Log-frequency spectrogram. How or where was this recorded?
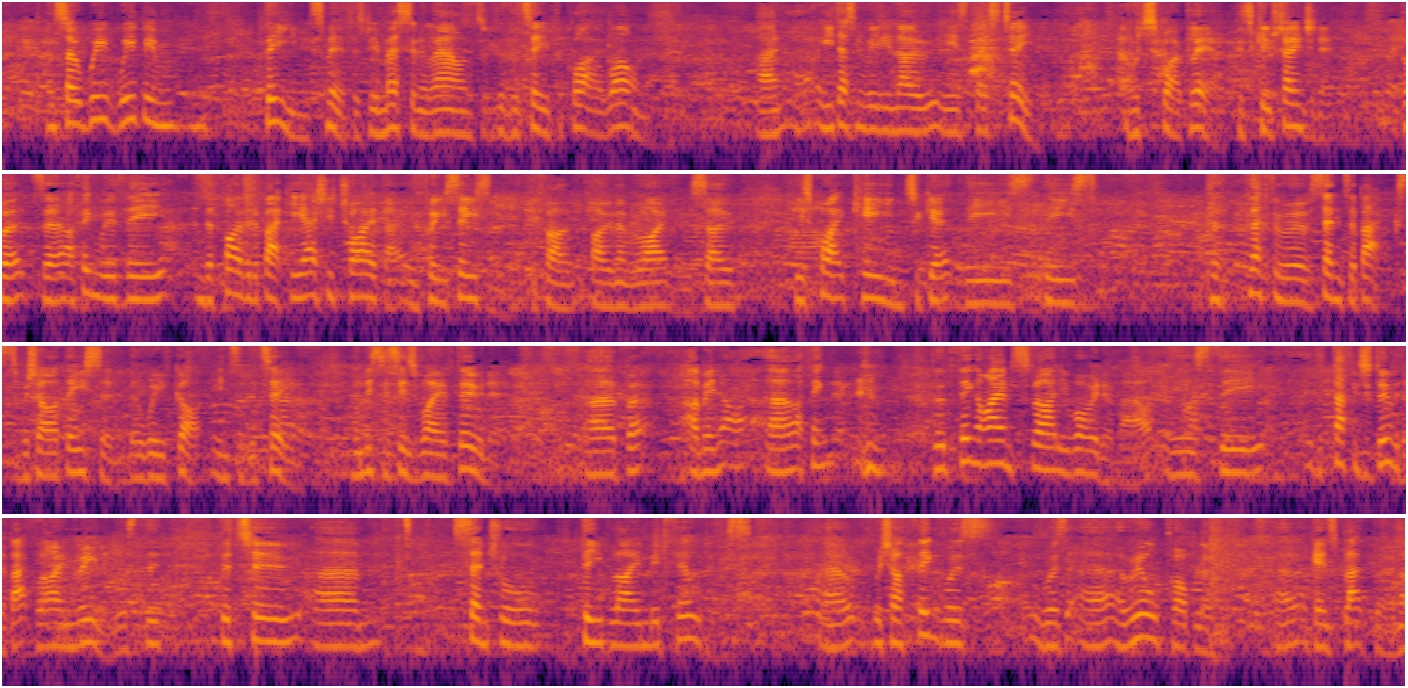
busy venue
